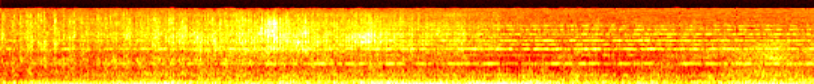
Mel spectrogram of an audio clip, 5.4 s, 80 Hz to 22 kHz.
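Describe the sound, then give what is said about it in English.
Steady, loud drone of P-38 fighter planes' propeller engines, a deep continuous rumble with harmonic tones, holding constant as the planes take off on a mission. No voices. “Flying at the very limits of their range, The P-38s needed to be airborne and in formation as quickly as possible.”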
